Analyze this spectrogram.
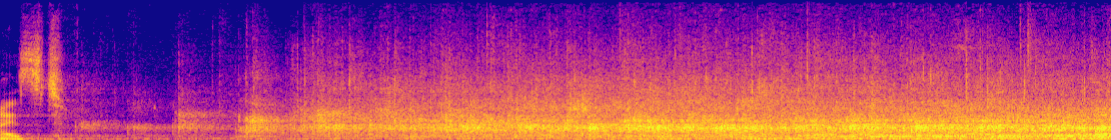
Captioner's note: audience applauds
